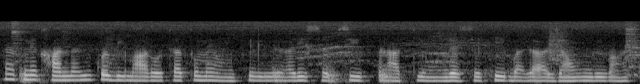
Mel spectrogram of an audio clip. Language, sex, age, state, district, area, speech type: Urdu, female, 45-60, Uttar Pradesh, Lucknow, rural, spontaneous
